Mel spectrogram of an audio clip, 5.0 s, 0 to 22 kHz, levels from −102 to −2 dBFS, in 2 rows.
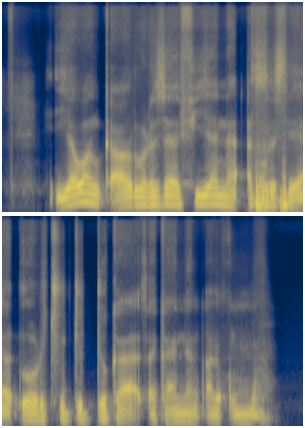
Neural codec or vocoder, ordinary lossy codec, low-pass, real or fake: autoencoder, 48 kHz, 32 numbers a frame, DAC-VAE, trained on Japanese speech; none; none; fake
